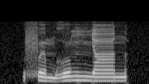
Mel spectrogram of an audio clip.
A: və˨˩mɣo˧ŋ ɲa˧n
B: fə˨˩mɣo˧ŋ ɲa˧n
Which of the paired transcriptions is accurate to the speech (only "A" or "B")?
B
